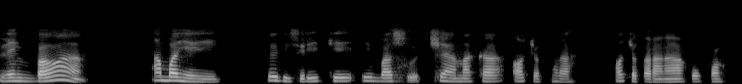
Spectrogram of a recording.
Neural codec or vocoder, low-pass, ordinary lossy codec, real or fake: autoencoder, 48 kHz, 32 numbers a frame, DAC-VAE, trained on Japanese speech; 5.4 kHz; AAC, 32 kbps; fake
